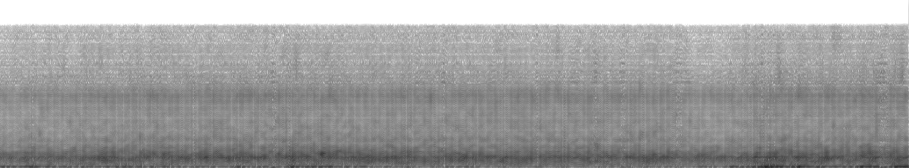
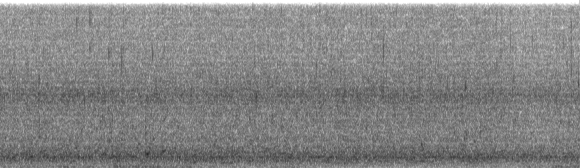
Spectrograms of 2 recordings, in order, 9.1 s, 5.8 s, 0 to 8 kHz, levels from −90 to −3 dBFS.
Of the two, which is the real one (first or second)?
second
